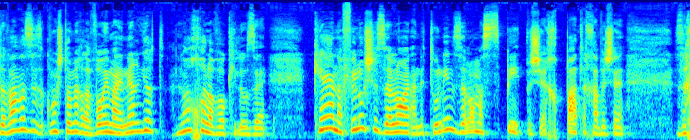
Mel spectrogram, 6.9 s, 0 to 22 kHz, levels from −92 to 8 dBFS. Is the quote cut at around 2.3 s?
no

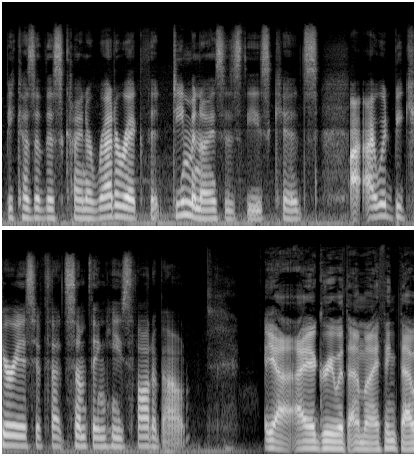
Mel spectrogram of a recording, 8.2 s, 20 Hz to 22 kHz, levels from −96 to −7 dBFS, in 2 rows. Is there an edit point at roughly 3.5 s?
yes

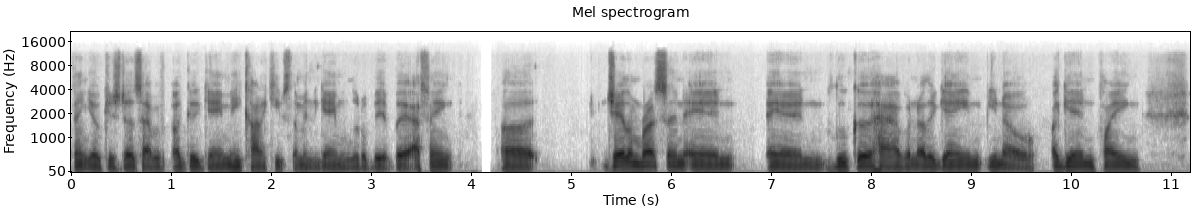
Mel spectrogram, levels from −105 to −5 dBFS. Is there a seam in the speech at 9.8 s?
no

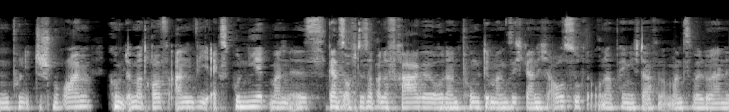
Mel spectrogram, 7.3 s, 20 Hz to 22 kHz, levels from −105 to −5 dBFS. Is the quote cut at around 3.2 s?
no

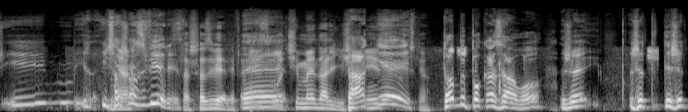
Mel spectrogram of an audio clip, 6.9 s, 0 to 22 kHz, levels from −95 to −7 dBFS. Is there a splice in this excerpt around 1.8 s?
no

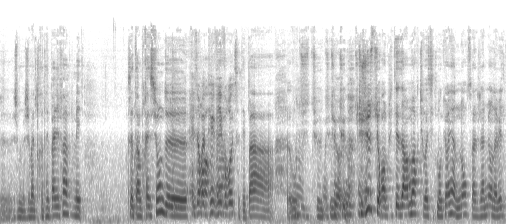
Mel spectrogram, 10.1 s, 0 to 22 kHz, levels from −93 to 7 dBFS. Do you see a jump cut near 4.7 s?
yes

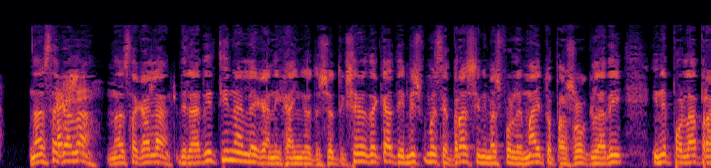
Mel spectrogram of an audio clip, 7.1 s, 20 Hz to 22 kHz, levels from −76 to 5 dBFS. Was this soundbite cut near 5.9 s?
no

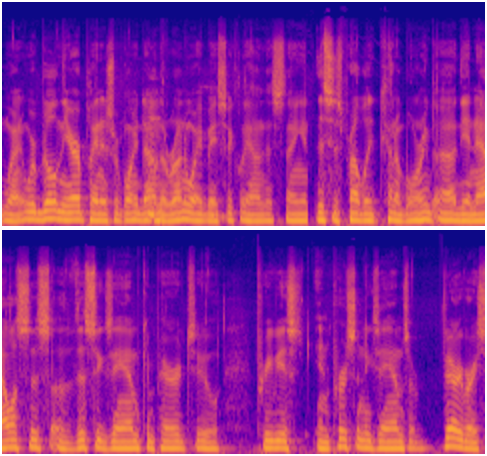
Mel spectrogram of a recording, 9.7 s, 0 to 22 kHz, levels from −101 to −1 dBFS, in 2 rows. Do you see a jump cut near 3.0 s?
yes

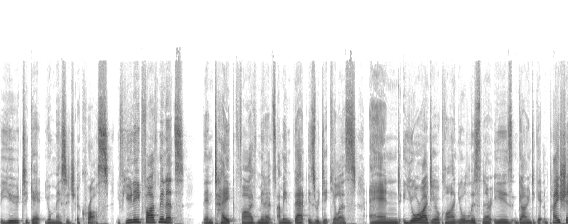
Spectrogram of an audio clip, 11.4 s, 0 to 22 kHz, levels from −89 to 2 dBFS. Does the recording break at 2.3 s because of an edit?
yes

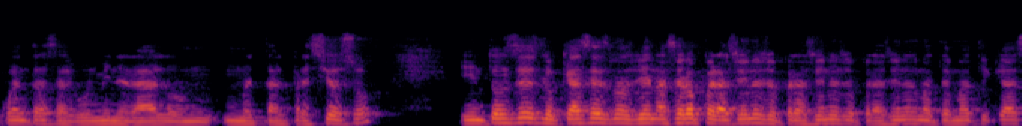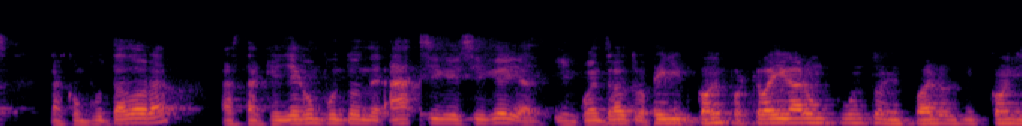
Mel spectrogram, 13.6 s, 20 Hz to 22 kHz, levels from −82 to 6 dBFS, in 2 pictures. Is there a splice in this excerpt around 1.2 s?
no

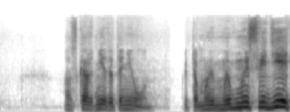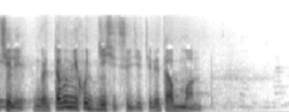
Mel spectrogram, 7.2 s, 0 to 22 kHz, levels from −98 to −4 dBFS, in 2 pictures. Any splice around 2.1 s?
yes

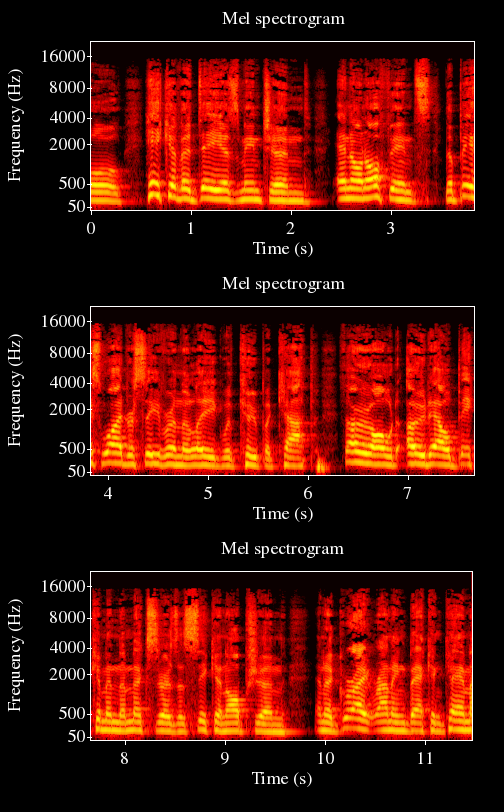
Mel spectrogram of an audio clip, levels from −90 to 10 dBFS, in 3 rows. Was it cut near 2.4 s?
yes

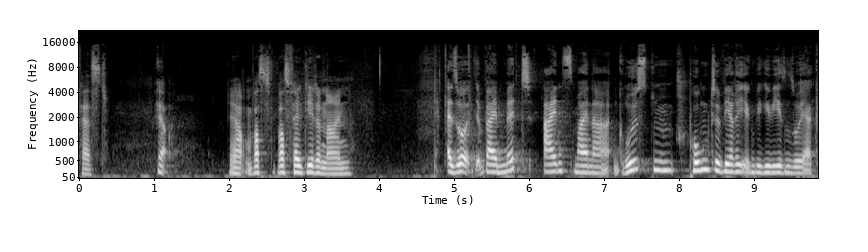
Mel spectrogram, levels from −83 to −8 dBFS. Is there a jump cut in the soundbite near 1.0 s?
yes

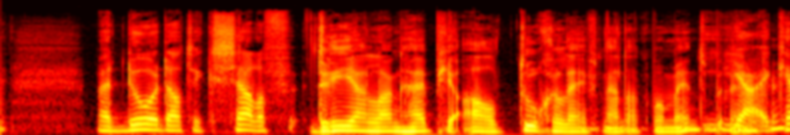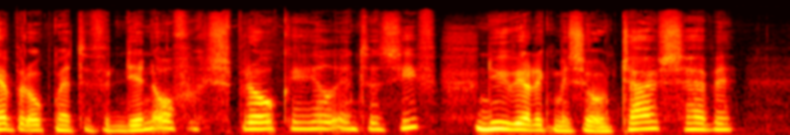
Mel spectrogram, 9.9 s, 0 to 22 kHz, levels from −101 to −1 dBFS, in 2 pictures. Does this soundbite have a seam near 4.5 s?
yes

